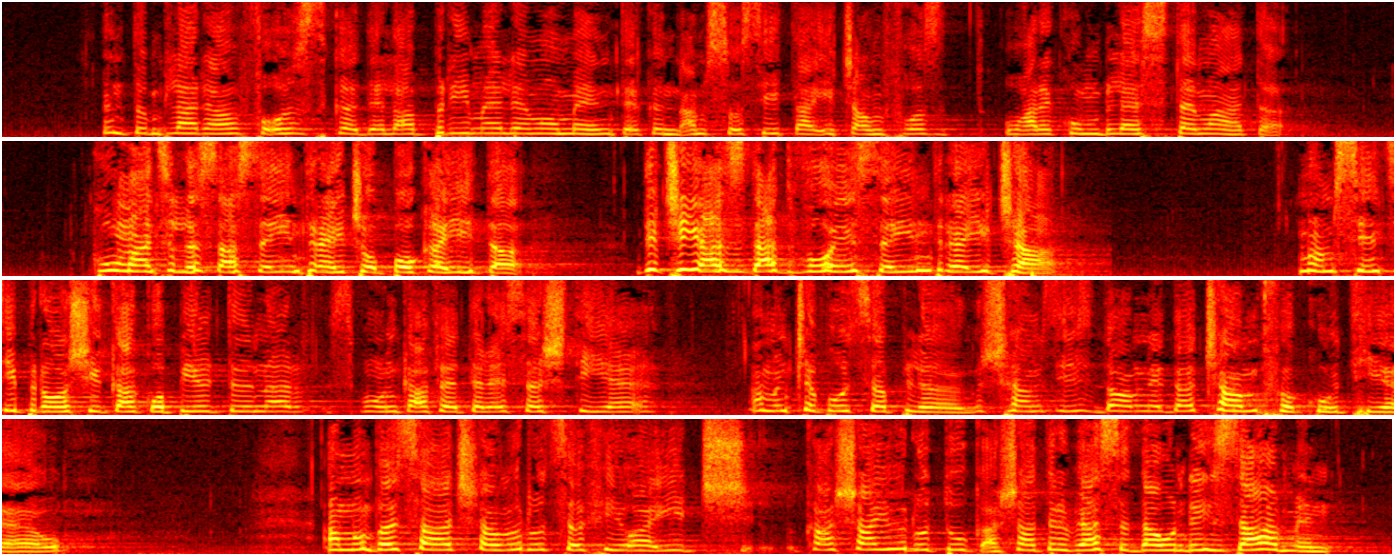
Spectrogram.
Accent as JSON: {"language": "Romanian", "town": "Cluj", "region": "Cluj County", "country": "Romania", "tie": "born or raised there", "said": "Și am crescut, am locuit în Cluj"}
